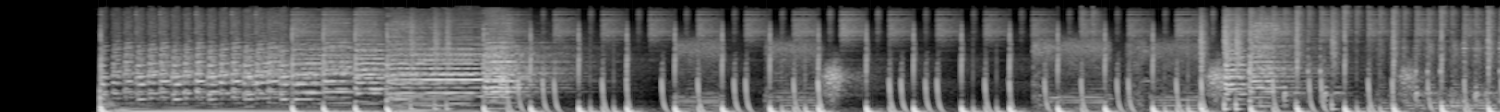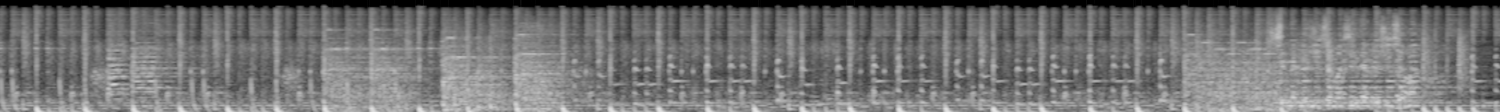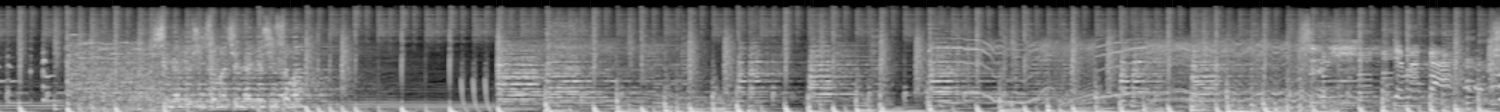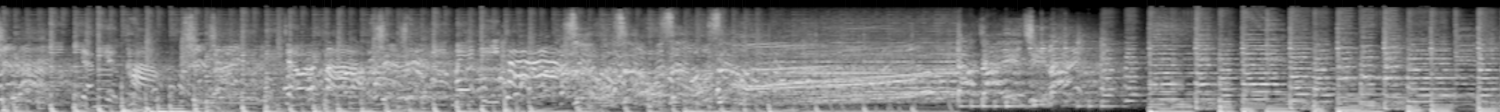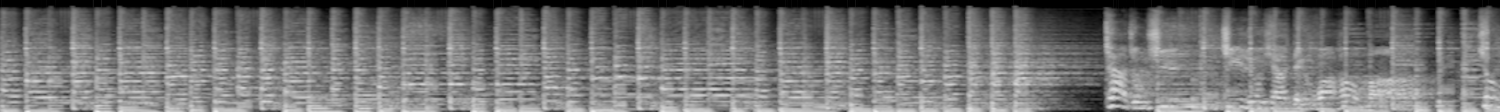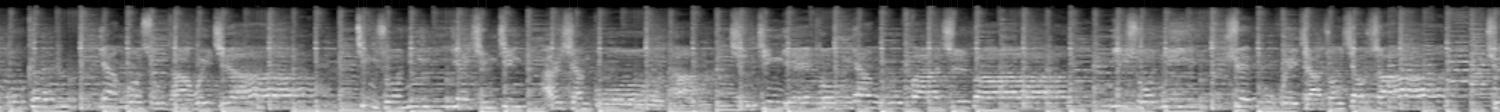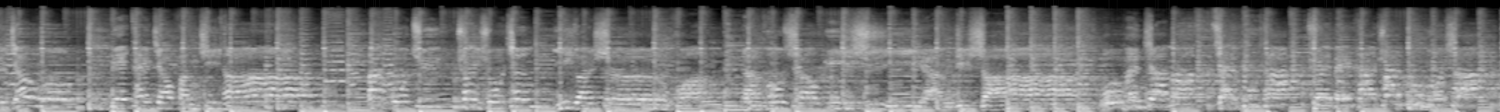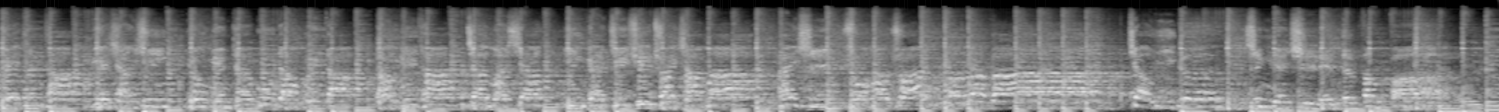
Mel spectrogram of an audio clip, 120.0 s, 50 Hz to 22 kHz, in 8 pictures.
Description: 最多的流行的歌曲
45就是 采45转快转的方式演唱串联当红歌曲的组曲 记录着70.80年代台湾流行乐史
